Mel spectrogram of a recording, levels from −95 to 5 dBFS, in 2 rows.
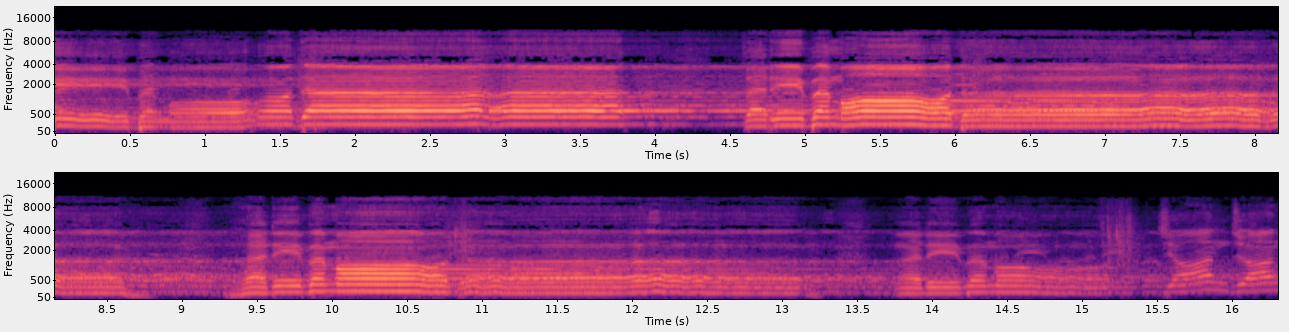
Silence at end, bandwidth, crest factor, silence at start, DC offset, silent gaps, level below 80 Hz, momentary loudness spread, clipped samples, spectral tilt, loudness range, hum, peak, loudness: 0 s; 11.5 kHz; 18 dB; 0 s; under 0.1%; none; -68 dBFS; 18 LU; under 0.1%; -4.5 dB/octave; 11 LU; none; -4 dBFS; -22 LUFS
